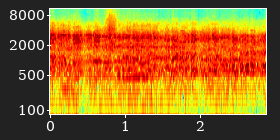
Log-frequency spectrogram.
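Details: A sugar glider, possibly a Carmino morph, crabs, giving a harsh, buzzing, static-like rasp that signals it feels disturbed or threatened.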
